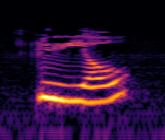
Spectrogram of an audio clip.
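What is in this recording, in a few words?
"旅游", Mandarin Chinese; hsk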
